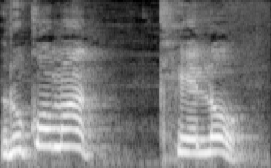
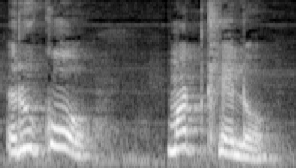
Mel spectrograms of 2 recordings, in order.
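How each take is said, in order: First: रुको मत run together, a break, then Khelo; pause after मत. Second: रुको on its own, clear break, then मत खेलो; pause after रुको. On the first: Teacher shows children the second sentence, slowly, pausing after मत. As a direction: say "रुको मत" as one slow phrase, stop, then "Khelo". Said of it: "दूसरे में". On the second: Teacher shows children how a comma changes meaning, pausing after रुको. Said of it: "विराम चिन्हों के कारण अर्थ परिवर्तन हो जाता है". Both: Shown as a demonstration.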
